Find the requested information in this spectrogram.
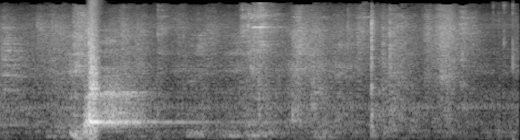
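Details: Bull Terrier in training with a rock as a novel stimulus and carrot as reward, giving one loud, abrupt bark followed by a brief fading whine, with faint clicks and rustling in a quiet room.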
